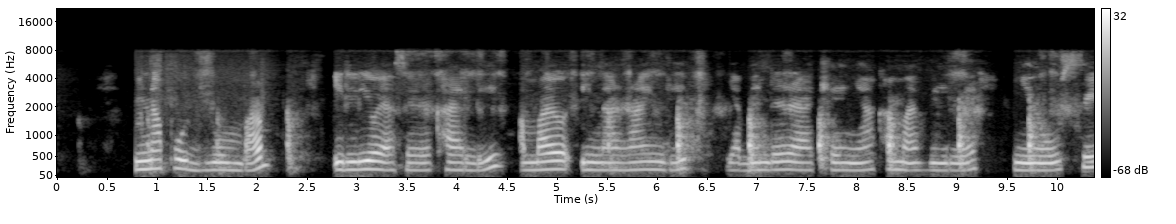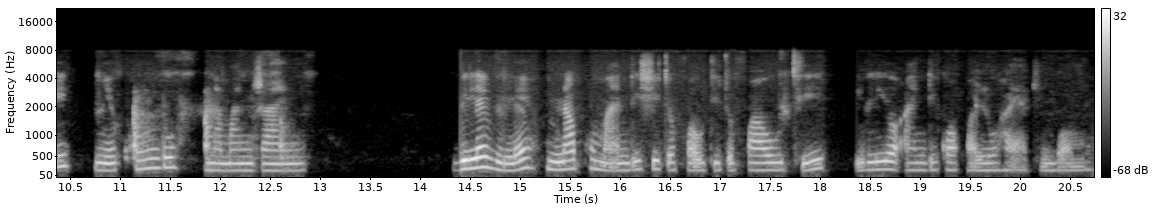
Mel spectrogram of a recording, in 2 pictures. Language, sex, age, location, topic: Swahili, female, 25-35, Mombasa, education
